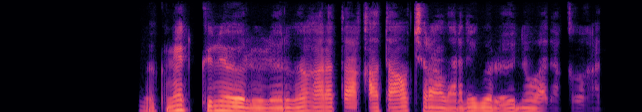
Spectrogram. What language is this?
Kyrgyz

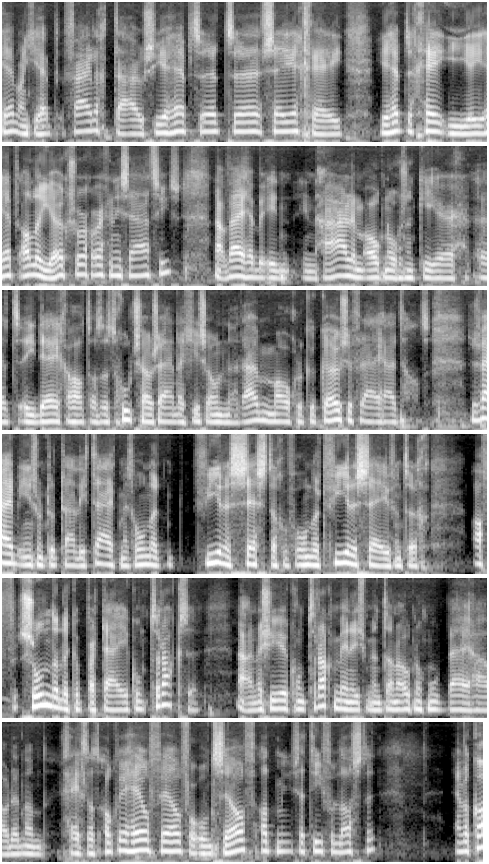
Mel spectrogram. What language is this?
Dutch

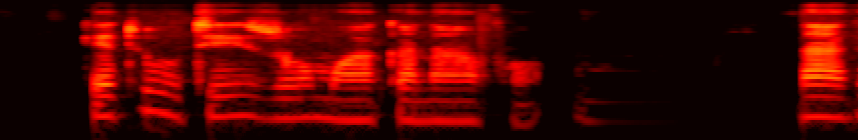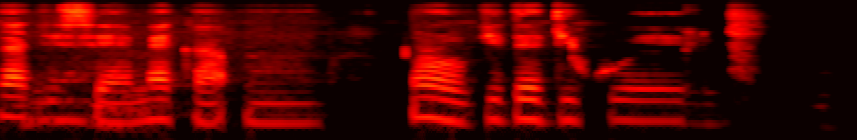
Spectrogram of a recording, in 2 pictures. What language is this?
Igbo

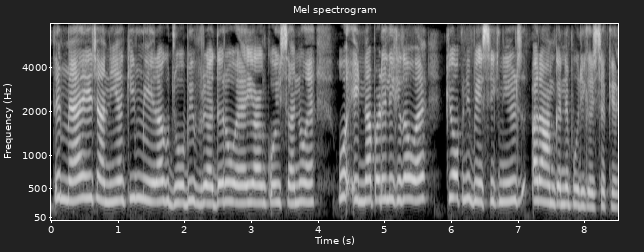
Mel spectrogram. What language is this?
Dogri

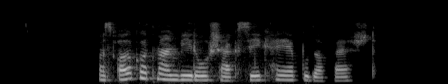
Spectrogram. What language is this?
Hungarian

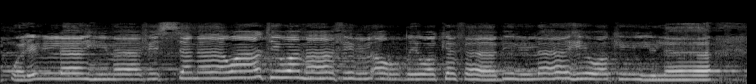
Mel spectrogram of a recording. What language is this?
Arabic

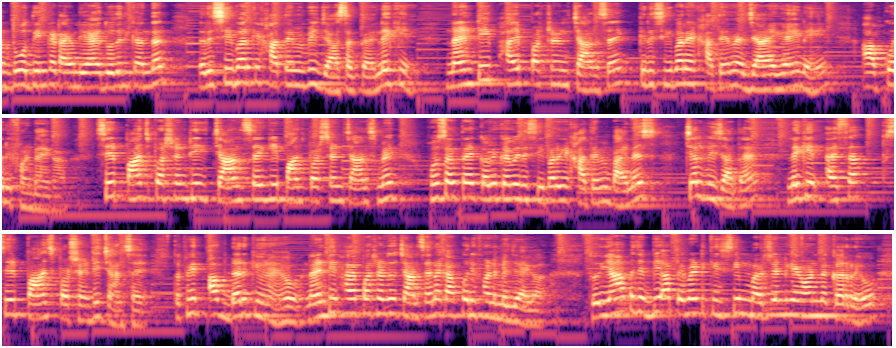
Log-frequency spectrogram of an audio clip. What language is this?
Hindi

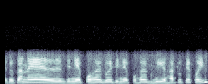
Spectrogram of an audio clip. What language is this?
Assamese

